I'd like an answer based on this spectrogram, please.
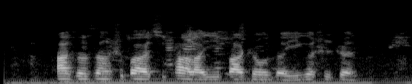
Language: Chinese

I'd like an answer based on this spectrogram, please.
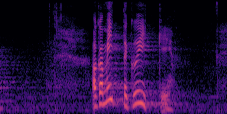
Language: Estonian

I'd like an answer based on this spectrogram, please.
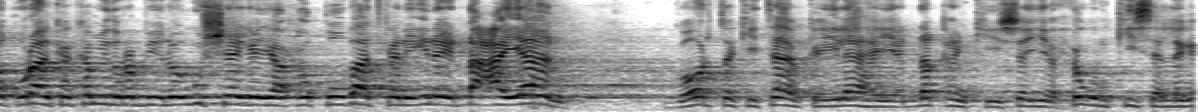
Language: Arabic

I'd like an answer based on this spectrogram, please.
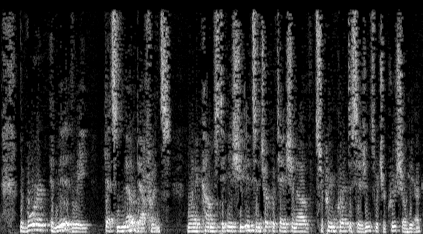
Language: English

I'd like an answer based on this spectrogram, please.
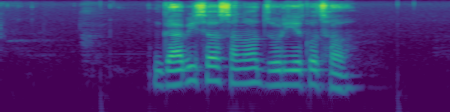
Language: Nepali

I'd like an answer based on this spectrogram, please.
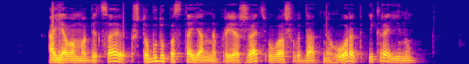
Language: Belarusian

